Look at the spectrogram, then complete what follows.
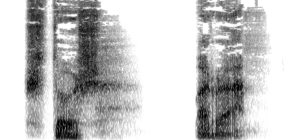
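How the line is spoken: Muffled, hollow. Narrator (Russian): он глухо сказал

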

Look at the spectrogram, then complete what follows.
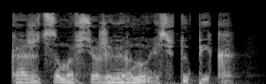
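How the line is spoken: Sullen mutter. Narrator (Russian): угрюмо буркнул Хават

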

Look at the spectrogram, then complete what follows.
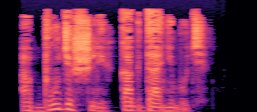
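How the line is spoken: Mother's whisper. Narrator (Russian): шепот матери

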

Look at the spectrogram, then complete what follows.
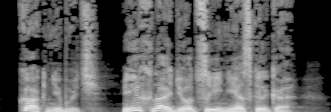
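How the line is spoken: Plain. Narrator (Russian): сказал Деминьяк

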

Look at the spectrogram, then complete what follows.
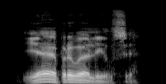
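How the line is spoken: Gloomy statement. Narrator (Russian): сообщил Геральт мрачно

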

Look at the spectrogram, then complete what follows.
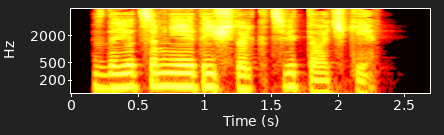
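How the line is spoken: Gloomy remark. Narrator (Russian): мрачно заметила Гермиона

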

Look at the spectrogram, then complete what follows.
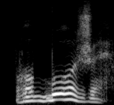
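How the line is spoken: Exclamation. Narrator (Russian): воскликнул я

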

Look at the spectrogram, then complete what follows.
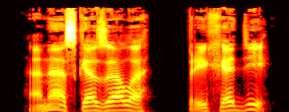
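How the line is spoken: Through gritted teeth. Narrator (Russian): процедил папаша

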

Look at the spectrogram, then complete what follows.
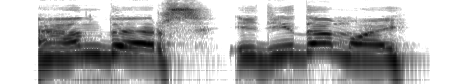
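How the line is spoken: Distant old man's shout. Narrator (Russian): крикнул где-то за спиной у Паризы старик

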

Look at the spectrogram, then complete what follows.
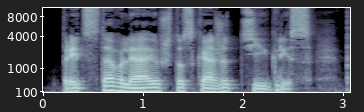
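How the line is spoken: Mutter. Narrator (Russian): пробормотал Бай

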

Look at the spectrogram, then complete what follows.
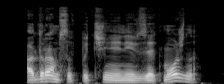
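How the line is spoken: Mocking question. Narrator (Russian): Насмешливо поинтересовался Шагади

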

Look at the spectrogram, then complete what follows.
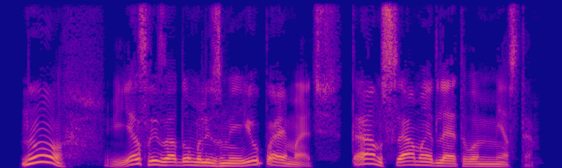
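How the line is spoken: Lazy drawl. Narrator (Russian): лениво протянул Пембертон

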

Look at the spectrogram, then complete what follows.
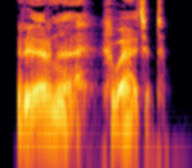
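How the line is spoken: Sad, fat man. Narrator (Russian): печально кивнул толстяк

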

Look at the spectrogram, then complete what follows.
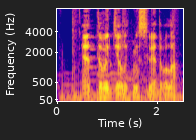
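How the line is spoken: Gloomy. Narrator (Russian): мрачно произнес Инок

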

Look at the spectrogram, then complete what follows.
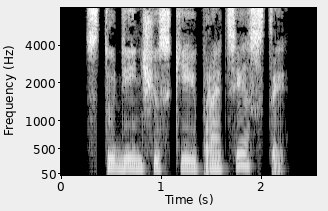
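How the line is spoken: Duke, pained voice. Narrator (Russian): Голосом, полным зубной боли, снова начал герцог

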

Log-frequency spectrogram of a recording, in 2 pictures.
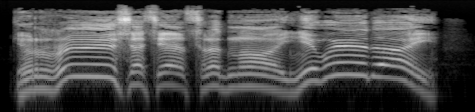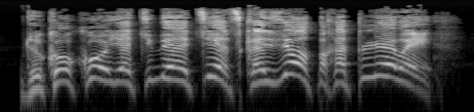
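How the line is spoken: Intimidating bark. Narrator (Russian): Для острастки рявкнул я

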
